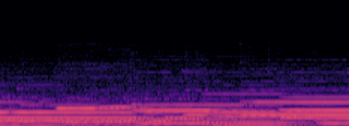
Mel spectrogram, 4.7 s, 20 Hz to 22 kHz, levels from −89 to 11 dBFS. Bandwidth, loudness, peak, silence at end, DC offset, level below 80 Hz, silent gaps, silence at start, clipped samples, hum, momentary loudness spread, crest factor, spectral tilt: 5.6 kHz; -32 LUFS; -18 dBFS; 0 s; under 0.1%; -44 dBFS; none; 0 s; under 0.1%; none; 3 LU; 12 dB; -11 dB/octave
